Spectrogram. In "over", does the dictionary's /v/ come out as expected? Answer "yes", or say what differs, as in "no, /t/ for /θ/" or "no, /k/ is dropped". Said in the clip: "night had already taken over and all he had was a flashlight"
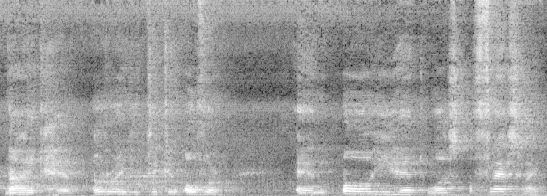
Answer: yes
